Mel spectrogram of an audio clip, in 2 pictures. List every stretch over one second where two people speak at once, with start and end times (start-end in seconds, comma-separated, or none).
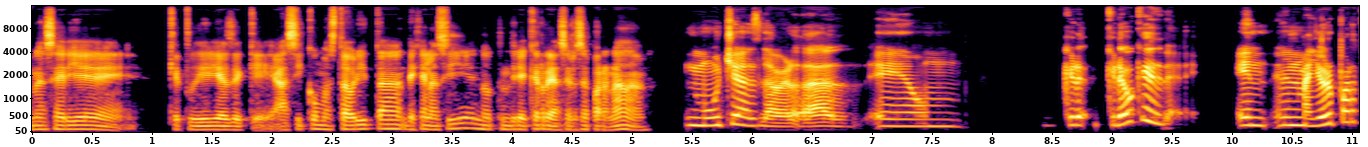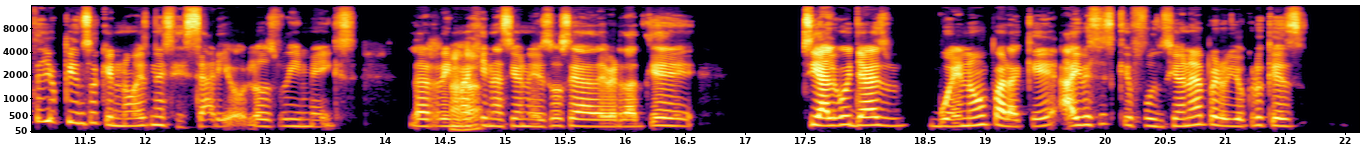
none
